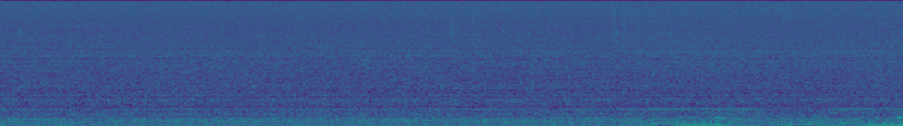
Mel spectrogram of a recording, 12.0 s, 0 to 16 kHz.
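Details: Mazda MX-5 Miata NA6 just fitted with an ASI 52mm radiator, idling with A/C on: a quiet, uneven loping idle with surges until the A/C is switched off. The cause was an air bubble in the cooling system.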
